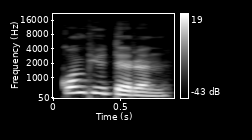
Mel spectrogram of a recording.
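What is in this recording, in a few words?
"компьютерӧн", Komi, female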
